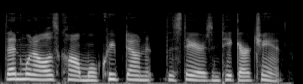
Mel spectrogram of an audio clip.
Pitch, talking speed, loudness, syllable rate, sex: 205 Hz, 275 wpm, -18 LUFS, 5.6 syllables/s, female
